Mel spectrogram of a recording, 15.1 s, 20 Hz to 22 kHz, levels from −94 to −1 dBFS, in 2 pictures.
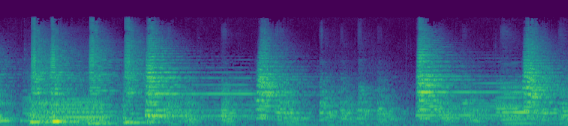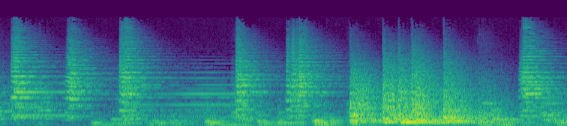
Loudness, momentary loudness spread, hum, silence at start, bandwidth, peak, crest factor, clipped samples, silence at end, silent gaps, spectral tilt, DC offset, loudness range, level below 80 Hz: -21 LUFS; 17 LU; none; 0 s; 12.5 kHz; -4 dBFS; 18 dB; under 0.1%; 0 s; none; -6 dB/octave; under 0.1%; 10 LU; -42 dBFS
